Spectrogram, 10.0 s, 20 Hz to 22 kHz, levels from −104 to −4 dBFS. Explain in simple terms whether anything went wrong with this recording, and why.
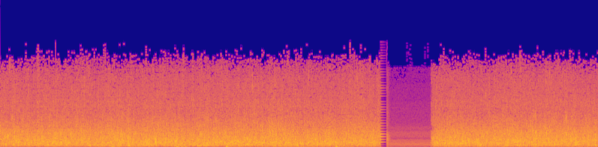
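At 6.33 s the sound stalls and is stretched into a fading buzz until 7.18 s, a call audio freeze, likely from delayed network packets. Unlike a dropout, nothing is lost: the sound picks up exactly where it stopped, just 0.84 s later.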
